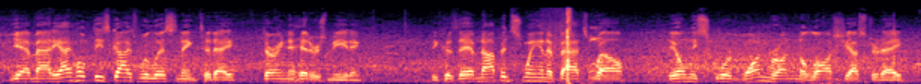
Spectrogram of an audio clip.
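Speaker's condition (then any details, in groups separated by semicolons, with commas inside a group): No condition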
